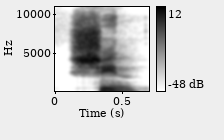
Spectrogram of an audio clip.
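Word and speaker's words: שין: Shin is pronounced sh when the dot is on the upper right side.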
